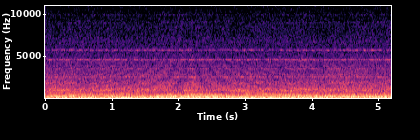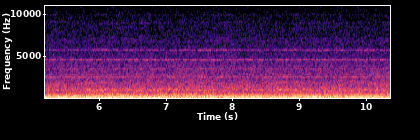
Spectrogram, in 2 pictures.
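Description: A steady, dense roar of an airplane engine in flight in X-Plane 11, loud and unbroken throughout with a faint high whine riding on top and no talking.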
